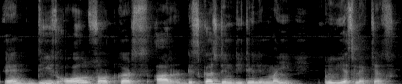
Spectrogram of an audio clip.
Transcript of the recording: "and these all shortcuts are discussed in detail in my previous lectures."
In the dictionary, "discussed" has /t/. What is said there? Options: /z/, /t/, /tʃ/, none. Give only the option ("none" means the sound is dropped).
/t/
